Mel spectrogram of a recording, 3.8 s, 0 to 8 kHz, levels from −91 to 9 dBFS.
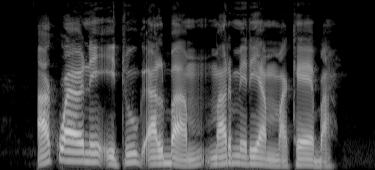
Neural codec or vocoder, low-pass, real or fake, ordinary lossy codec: none; none; real; none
